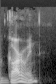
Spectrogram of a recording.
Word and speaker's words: Gawain: The film stars Dev Patel as Gawain, or Garwin, as they like to pronounce in the film.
